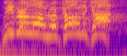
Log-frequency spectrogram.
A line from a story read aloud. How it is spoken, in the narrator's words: screaming from the top of my lungs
